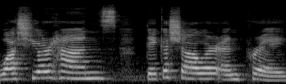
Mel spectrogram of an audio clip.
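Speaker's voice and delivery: speaking in a put-on Filipino accent. Signing off, voicing what the speaker's late mother would say, in a Filipino accent. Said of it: "talking in my Filipino accent".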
